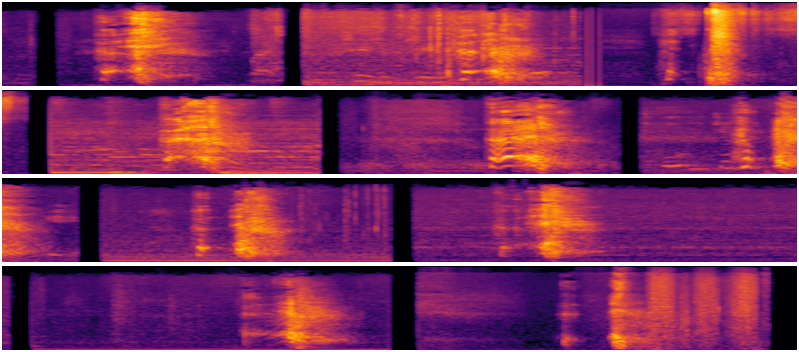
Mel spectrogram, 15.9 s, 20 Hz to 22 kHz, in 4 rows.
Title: 2k19 sneezes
